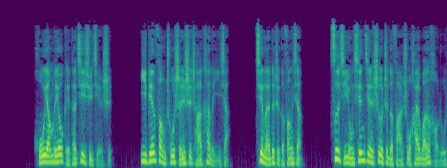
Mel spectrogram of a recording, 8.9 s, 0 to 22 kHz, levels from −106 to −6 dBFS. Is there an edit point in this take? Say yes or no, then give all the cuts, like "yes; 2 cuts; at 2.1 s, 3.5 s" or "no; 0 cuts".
no; 0 cuts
